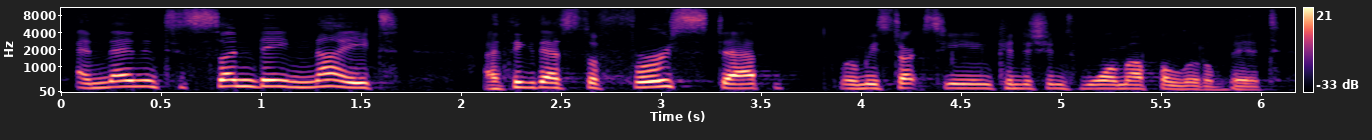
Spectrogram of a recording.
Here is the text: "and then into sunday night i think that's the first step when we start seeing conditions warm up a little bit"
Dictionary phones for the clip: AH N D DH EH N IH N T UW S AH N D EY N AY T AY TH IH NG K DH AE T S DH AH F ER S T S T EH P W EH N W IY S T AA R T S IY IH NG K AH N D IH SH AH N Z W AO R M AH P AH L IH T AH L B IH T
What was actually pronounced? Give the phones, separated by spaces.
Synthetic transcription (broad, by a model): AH N DH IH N IH N T UW S AH N D EY N AY T AY TH IH NG K DH AE T S DH AH F ER S T S T EH P W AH N W IY S T AA R T S IY IH NG K AH N D IH SH AH N Z W AO R M AH P AH L IH T L B IH T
